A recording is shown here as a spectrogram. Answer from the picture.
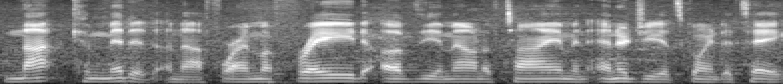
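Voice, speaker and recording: Over noticeable background noise, a man speaks at a fairly low pitch with monotone, flat intonation. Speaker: conversation host. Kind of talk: interview questions.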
